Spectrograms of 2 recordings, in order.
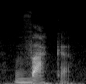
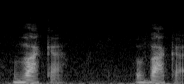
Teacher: Quando ele não tem o dagesh, eu vou pronunciar como um som de um V, mas é um som bilabial, não é um som lábio-dental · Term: V bilabial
